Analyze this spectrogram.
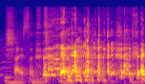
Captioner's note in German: Lachen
